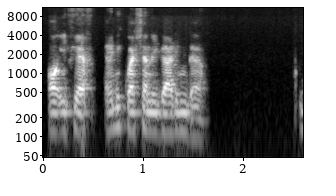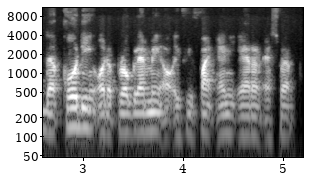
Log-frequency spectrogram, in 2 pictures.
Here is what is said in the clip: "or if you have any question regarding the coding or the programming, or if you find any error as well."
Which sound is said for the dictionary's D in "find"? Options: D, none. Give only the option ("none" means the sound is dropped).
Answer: none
